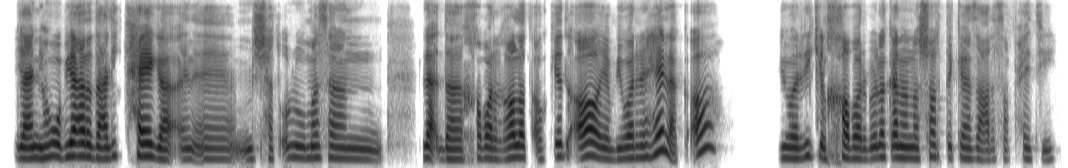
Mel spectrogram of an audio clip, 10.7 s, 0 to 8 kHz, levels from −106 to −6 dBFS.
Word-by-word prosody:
يعني 190 0 +3
هو 220 +1 +1
بيعرض 225 -2 +5
عليك 205 +6 -1
حاجة 225 -7 +6
إن 180 +1 -4
آآ، 180 -1 -7
مش 180 +1 -6
هتقول 200 +3 -9
له 200 -2 -3
مثلًا 190 -4 -4 0.4
لأ 200 - +3
ده 175 -1 -1
خبر 190 0 -2
غلط 200 +3 +1
أو 170 - -7
كده؟ 225 +5 -5
آه 230 -2 +6
ي 185 - -2
بيورّيها 200 - +1
لك - - -3
آه، 380 -1 +1 0.6
بيورّيك 195 +3 -3
الخبر، 190 -1 0
بيقول 195 +3 -4
لك 210 -1 -2
أنا 200 -1 +3
نَشَرت 210 +3 -4
كذا 185 -3 -5
على 165 +1 -7
صفحتي. 175 0 -14
195 Hz, 175 wpm, -23 LUFS, 180-210 Hz, 0.6 s, حاجة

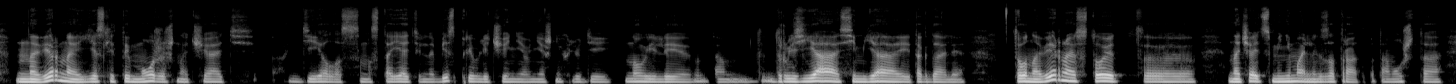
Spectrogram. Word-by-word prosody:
наверное, 130 - +5
если 130 +3 -1
ты 135 +2 -1
можешь 125 0 +1
начать 125 0 -8 0.3
дело 125 -1 -4
самостоятельно 120 0 -5
без 150 +6 -2
привлечения 125 -2 -5
внешних 120 0 -9
людей, 120 -1 -9
ну 130 0 -1
или 120 -2 -2 0.2
там 115 0 -10
д 125 - -17
друзья, 135 +1 +4
семья 130 0 +2
и 120 -1 -2
так 120 +1 -5
далее, 115 -2 -4 0.5
то, 140 0 +6
наверное, 160 - +5
стоит, 150 -1 +4 0.2
э, 125 -1 -1 0.3
начать 130 +1 +3
с - - -7
минимальных 130 -2 +3
затрат. 125 -2 -4
Потому 120 +1 -8
что 120 -2 -8
125 Hz, 125 wpm, -20 LUFS, 120-135 Hz, 0.5 s, то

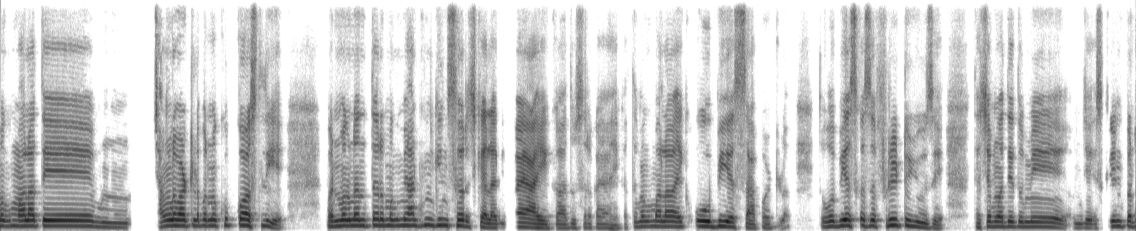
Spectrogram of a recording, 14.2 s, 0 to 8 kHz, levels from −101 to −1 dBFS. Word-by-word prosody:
मग 190 -1 0
मला 190 +1 +5
ते 195 - +7 0.5
अं, 150 -4 -6 0.4
चांगलं 190 +5 +3
वाटलं, 195 0 +2
पण 200 -1 -1
मग 200 -1 0
खूप 210 0 -7
कॉस्टली 200 -6 +2
आहे. - - -9 0.6
पण 175 - -1
मग 195 0 +5
नंतर 200 +1 +1
मग 200 -1 -1
मी 210 - 0
आणखीनं 210 +1 -2
सर्च 195 -5 0
केला, 135 -2 +1
की 135 +1 -11 0.2
काय 155 -1 +2
आहे 135 -4 +2
का? 125 -1 -7
दुसरं 130 0 -11
काय 130 -1 -11
आहे 115 -5 -10
का? 120 +2 -23
तर - - -9
मग 175 0 -4
मला 175 -1 0
एक 165 0 -5
O-B-S 175 -2 +4
सापडलं, 125 +5 -8 0.4
तर - - -8
O-B-S 200 +3 +4
कसं 195 -2 +1
फ्री 210 +2 +2
टू - - +2
यूज 155 -9 -2
आहे. 110 -3 -8 0.4
त्याच्यामध्ये 170 +4 -2
तुम्ही 165 0 -2 0.4
म्हणजे 130 -1 -7
स्क्रीन 180 0 -2
पण 180 -2 -2
175 Hz, 190 wpm, -23 LUFS, 145-200 Hz, 0.6 s, ते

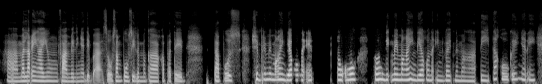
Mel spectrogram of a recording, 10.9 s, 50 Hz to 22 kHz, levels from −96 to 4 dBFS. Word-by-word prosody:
ah, 185 -1 -2
malaki 205 +1 +3
nga 200 - +4
yung 195 0 -4
family 180 0 +1
niya, 190 - -5
'di - - -4
ba? - - -2
So, 100 - -1
10 200 - 0
silang 195 -2 -2
magkakapatid. 140 - -2 0.5
Tapos 110 0 -1 0.2
siyempre, 265 -1 0
may 270 -1 +2
mga 265 - +4
hindi 240 - +7
ako 240 0 +4
nain 235 +1 -2 0.5
oo, 250 +2 +5 0.4
so - - -12
hindi 255 -2 +2
may 255 0 +4
mga 250 0 +4
hindi 240 -2 +1
ako 235 -1 -3
na-invite 225 -1 -3
na 215 - -3
mga 205 -1 -4 0.2
tita 225 +4 -3
ko, 135 0 -1
ganiyan. 275 -2 -3
Eh, 240 -2 -3
215 Hz, 180 wpm, -23 LUFS, 190-245 Hz, 0.5 s, hindi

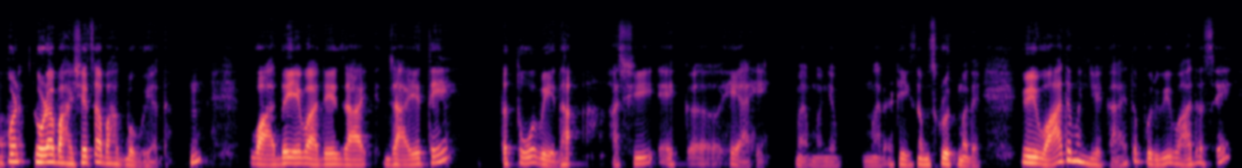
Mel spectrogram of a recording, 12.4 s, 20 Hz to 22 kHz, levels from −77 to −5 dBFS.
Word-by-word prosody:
आपण 185 +5 +2
थोडा 170 0 +9
भाषेचा 150 +2 +4
भाग 135 -3 -1
बघूयात, 95 -4 -6 0.3
हं. - - -2 0.6
वादे, 125 +4 +5
वादे 125 -2 +2
जाय 110 -2 +1 0.2
जायते 130 +6 0 0.6
तत्व 130 +3 -1
वेधा, 115 +1 -1 0.5
अशी 135 +3 -5 0.3
1 120 +1 -14 0.3
हे - - -6
आहे, - - -11 0.3
म्ह - - -10
म्हणजे 95 0 -14 0.4
मराठी 115 +4 -7
संस्कृतमध्ये. 120 - -1 0.4
हे 155 -2 +7
वाद 115 - +4
म्हणजे 160 - +1
काय? - - -11
तर - - -5
पूर्वी 130 +2 -3
वाद 120 +5 -5
असे 140 - -8
125 Hz, 135 wpm, -24 LUFS, 115-140 Hz, 0.6 s, थोडा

